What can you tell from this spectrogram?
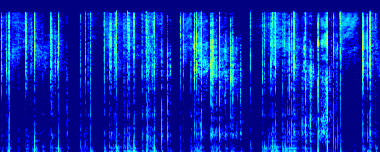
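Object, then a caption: Plastic divided tray. Long nails tap and scratch across the compartments and dividers of an empty, glossy red plastic divided tray. A steady run of quick, dry, bright clicks mixes with raspy scraping strokes. Each tap dies away almost instantly, with brief silences between bursts.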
